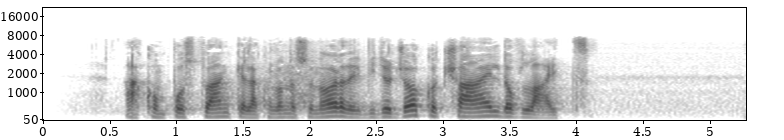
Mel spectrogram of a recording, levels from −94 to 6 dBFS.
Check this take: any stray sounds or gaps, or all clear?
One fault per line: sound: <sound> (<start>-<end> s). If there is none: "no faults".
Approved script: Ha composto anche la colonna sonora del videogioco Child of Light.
no faults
